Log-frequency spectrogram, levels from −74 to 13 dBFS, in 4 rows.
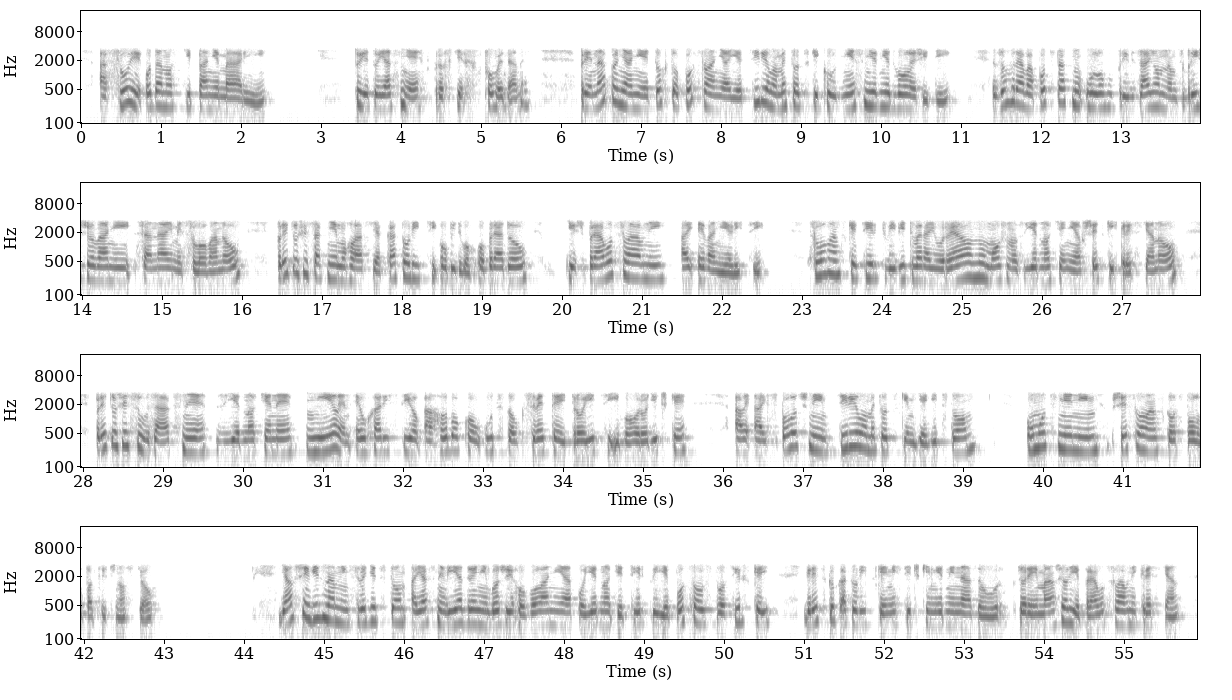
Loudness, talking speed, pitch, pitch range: -32 LUFS, 100 wpm, 205 Hz, 175-235 Hz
